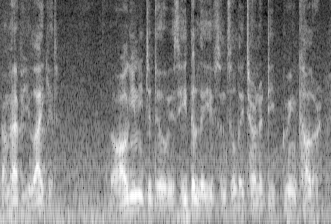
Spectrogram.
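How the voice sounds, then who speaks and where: A man playing a calm soldier who grows herbs in a video game, speaking in a measured way. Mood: pleased. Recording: faint rumble behind.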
